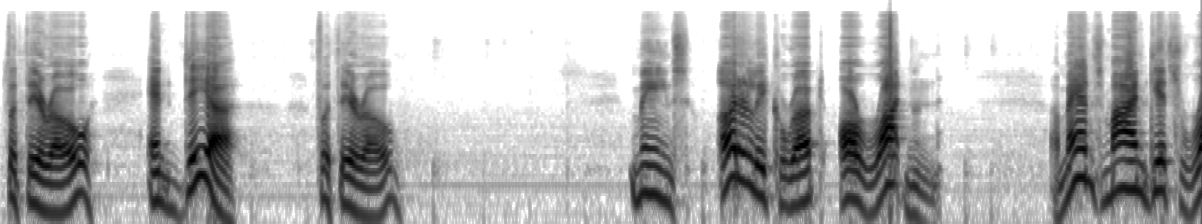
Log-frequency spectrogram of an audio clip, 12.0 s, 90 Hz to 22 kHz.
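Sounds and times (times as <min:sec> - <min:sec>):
marker writing on whiteboard: 0:01.8 - 0:05.6, 0:06.7 - 0:07.6, 0:09.4 - 0:10.1.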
